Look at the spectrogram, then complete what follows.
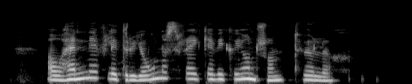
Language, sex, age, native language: Icelandic, female, 20-29, Icelandic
